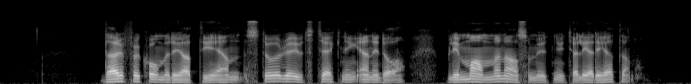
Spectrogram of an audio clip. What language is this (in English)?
Swedish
